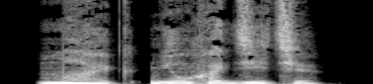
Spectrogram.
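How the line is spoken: Pleading. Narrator (Russian): взмолилась Клара Фокс

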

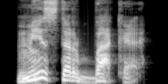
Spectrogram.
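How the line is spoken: Bark from doorway. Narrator (Russian): рявкнул от дверей Ашфорд

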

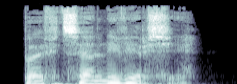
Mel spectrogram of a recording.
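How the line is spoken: Thoughtful mutter. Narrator (Russian): раздумчиво пробормотал Семироль

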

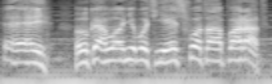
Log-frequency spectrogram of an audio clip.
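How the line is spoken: Old man shouting. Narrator (Russian): старый седой Джон Ли Фровин крикнул

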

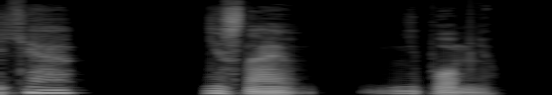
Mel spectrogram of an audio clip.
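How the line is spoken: Weak voice. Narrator (Russian): слабым голосом произнесла

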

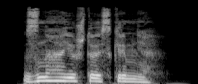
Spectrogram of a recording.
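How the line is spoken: Woman sighing. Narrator (Russian): вздохнула госпожа средняя, она же Добра, то есть Добронега Вольховна

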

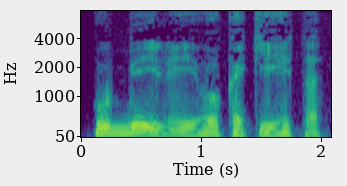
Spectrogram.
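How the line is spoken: Grumbling. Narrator (Russian): проворчал сосед Петерлина Гунтер фон Бишофсгейм

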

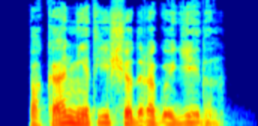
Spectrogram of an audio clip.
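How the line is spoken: Calm objection. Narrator (Russian): спокойно возразил сыщик

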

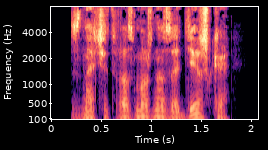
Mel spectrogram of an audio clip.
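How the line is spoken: Dejected inquiry. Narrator (Russian): уныло осведомился я

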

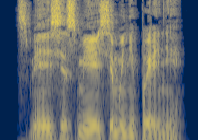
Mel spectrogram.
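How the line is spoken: Grumbled. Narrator (Russian): проворчал Давид

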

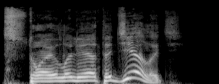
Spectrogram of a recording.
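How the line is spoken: Daughter's laughing exclamation. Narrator (Russian): дочь ее со смехом воскликнула

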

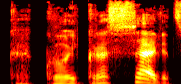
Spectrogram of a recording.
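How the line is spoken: Delighted exclamation. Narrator (Russian): воскликнула девушка

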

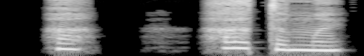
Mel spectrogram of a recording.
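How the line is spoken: Trembling schoolgirl's voice. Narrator (Russian): дрожащим голосом выдавила школьница

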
